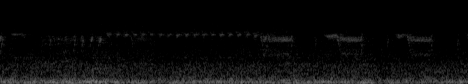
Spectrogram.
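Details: Meimuna opalifera cicadas in chorus on a wooded hillside near a home, South Korea, July 2016. Sustained buzzing tones break into shorter repeated phrases toward the end, over a steady low hum.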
